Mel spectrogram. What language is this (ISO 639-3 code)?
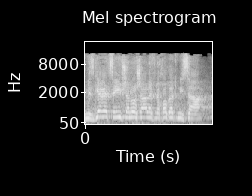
heb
